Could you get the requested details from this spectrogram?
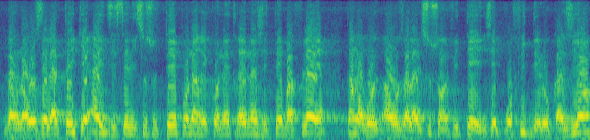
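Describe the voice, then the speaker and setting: A man's voice: medium pitch, fairly even intonation, fairly quick, hardly any pauses, darkish tone, low-quality recording. A man with a Congolese accent speaking earnestly as a guest on a studio talk show. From Democratic Republic of the Congo. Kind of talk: studio interview, French and Lingala. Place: TV studio set.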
